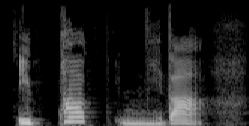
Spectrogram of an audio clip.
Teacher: 비읍과 히읗이 축약이 되어서 입학으로 발음되고 있는 것을 확인할 수가 있었습니다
